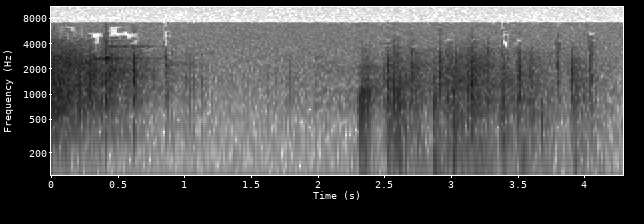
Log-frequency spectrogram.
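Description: A Canada Dry bottle strikes a woman's head, knocking her out: a few sharp knocks with a glassy clink, a brief lull, then a louder burst of clattering, crackling impacts that trail off.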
